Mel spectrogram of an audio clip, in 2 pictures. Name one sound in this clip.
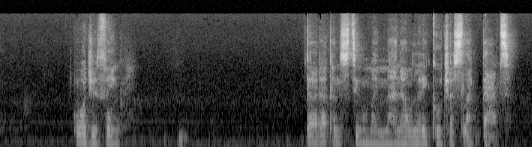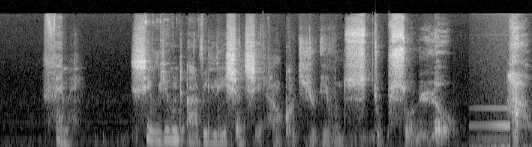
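A woman speaks with rising emotion, arguing.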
